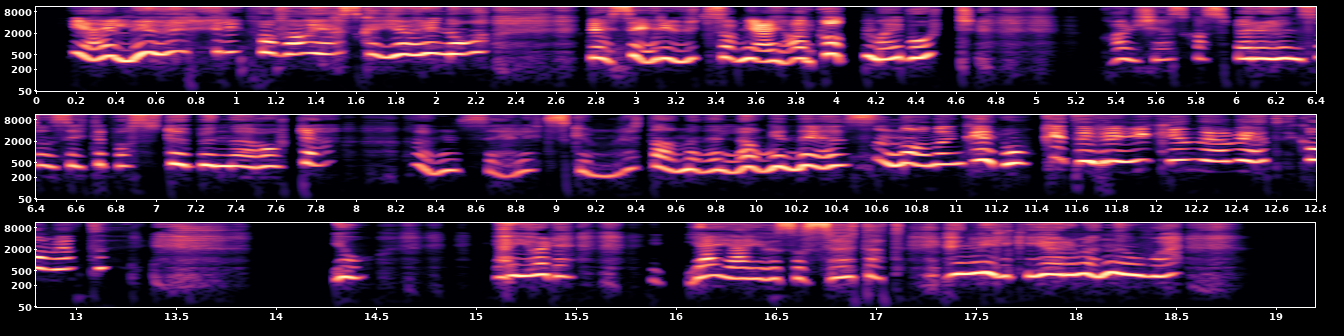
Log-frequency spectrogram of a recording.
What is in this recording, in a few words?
no dub character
